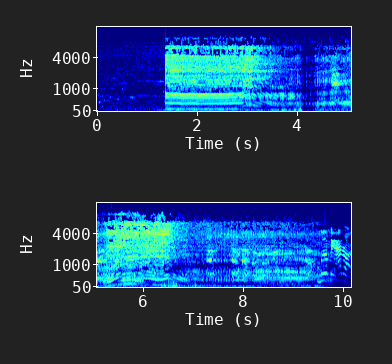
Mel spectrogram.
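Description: Chainsaw engine running, coming in loud with a steady note about a second and a half in; midway its pitch sags and recovers, as when it bogs down biting into wood, and it keeps running until just before the end.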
